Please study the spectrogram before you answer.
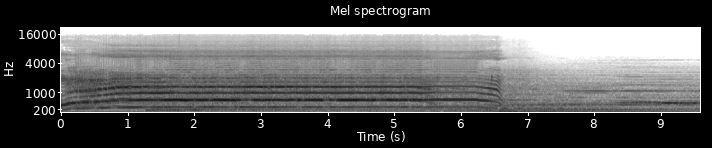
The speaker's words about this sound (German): Der Schrei war im ganzen Dorf zu hören gewesen.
